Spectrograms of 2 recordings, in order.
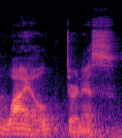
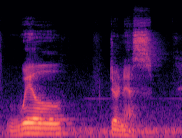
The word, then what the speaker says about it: wilderness: is the wilderness not wild dernis it's it's spelled w-i-l-d the wild area but it's pronounced will okay like i will study i will get an a will derness the wilderness is the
